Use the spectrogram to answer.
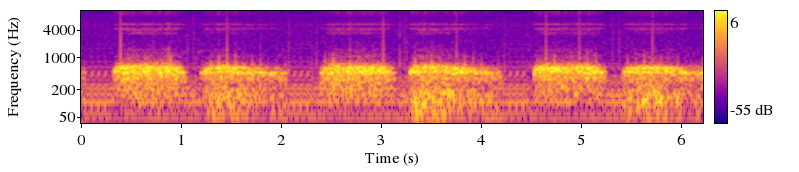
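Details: Teaching recording of harsh, high-pitched, hollow breaths with loud, long expiration and a gap between phases, as in lobar pneumonia consolidation: tubular bronchial breath sounds.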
